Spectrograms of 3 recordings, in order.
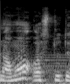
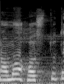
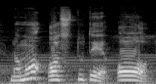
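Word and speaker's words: নমোঽস্তুতে: তাই এই ক্ষেত্রে আমরা নম অস্তুতে উচ্চারণ করব। যে জায়গাতেই নম হস্তুতে লেখা পাবেন সেটা নম হস্তুতে উচ্চারণ না করে নম অস্তুতে, অস্তুতে হিসেবে উচ্চারণ করবেন।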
